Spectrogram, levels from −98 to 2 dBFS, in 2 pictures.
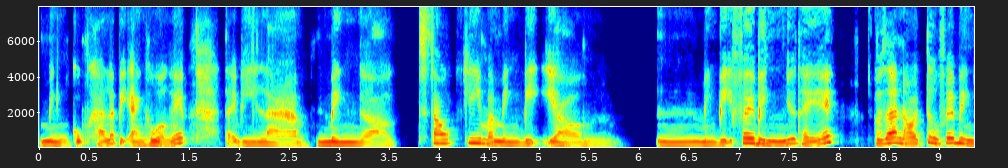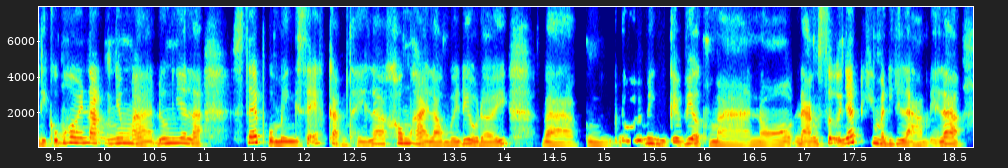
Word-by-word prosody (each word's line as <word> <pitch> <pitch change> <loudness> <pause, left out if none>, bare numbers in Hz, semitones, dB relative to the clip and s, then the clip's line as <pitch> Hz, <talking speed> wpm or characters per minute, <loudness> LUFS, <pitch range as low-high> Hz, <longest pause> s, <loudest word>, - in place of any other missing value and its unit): mình 180 -3 +2
cũng - - -1
khá 185 - -3
là 235 +3 0
bị - - -3
ảnh 175 -3 -1
hưởng 180 -5 +3
ấy. 250 +8 +2 0.4
Tại 205 - -5
vì 180 -3 -2
là 165 -2 -1 0.2
mình, 175 -1 +4
ờ, 155 -1 -6 0.2
sau 255 -1 +1
khi 275 -1 +2
mà 225 -5 0
mình 175 -3 +2
bị, 210 - -3
ờ 165 -3 -1 0.7
ừm, 180 0 0
mình 170 -1 0
bị 210 +2 0
phê 275 -1 +5
bình 195 -7 +3
như 245 +4 +1
thế 210 -5 -1
ấy, 310 +7 +3 0.4
thực 225 - +1
ra 280 +5 +7
nói 220 -5 +2
từ 275 -4 +2
phê 280 +3 +3
bình 255 -6 +3
thì 205 - -1
cũng 210 +1 -1
hơi 295 0 +2
nặng 285 -1 +1
nhưng 275 0 +1
mà 205 -6 0
đương 260 +4 +2
nhiên 275 -1 +1
là 210 -4 0 0.3
sếp 335 -9 0
của - - +1
mình 185 +1 +2
sẽ 185 +7 -3
cảm - - -2
thấy 185 -4 -7
là 230 +5 -2
không 260 +3 +1
hài 215 -7 +1
lòng 175 0 -1
với 175 +1 -1
điều 225 -3 +1
đấy. 180 +6 -1 0.3
Và, 170 -4 -2
ừm, 175 -1 -5
đối 390 - -7
với 430 - 0
mình 235 -6 +1
cái 185 - +1
việc 230 +2 +1
mà 170 -2 -2
nó 165 +3 -3
đáng 190 -1 +1
sợ 205 +7 0
nhất 320 +6 +3
khi 280 - -2
mà 235 - +3
đi 205 0 -2
làm 185 -7 -1
đấy 155 +2 -8
là 210 -1 +3
195 Hz, 235 wpm, -21 LUFS, 175-250 Hz, 0.7 s, ra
